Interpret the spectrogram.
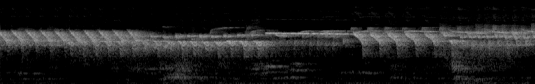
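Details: Canary song played to prompt caged canaries to sing: dense continuous trilled song with rapid repeated notes, fast rolling trills and brief higher whistled flourishes, steady and loud throughout.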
